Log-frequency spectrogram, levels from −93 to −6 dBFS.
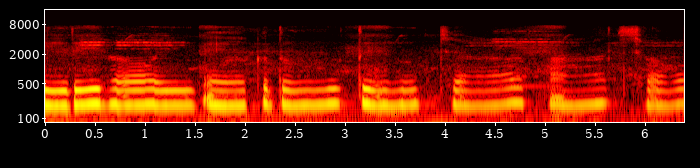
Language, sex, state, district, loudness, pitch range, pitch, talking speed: Maithili, female, Bihar, Vaishali, -39 LUFS, 185-195 Hz, 185 Hz, 65 wpm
